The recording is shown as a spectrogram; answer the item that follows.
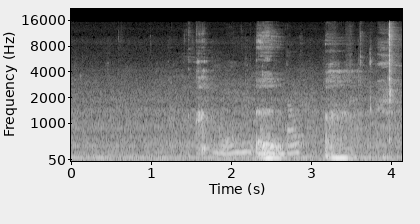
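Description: A person's voice: wavering vocal sounds from about one and a half seconds in, with two short, loud, low sounds about a second apart.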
